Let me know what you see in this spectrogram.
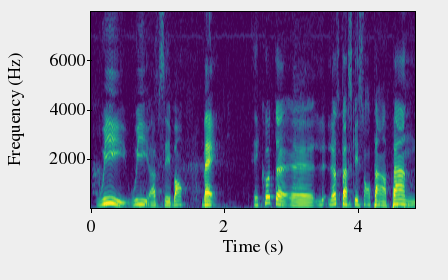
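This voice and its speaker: The speaker sounds animated, talking in a Quebec accent. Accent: Québécois French. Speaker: school radio show host. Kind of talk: comedic school radio show hosting.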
